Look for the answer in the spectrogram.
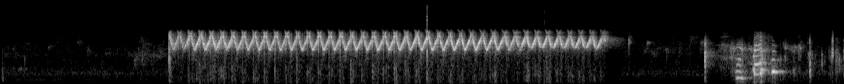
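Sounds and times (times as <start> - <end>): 
bag alarm going off: 1.7 - 6.3.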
